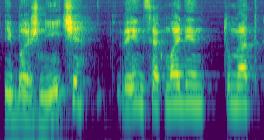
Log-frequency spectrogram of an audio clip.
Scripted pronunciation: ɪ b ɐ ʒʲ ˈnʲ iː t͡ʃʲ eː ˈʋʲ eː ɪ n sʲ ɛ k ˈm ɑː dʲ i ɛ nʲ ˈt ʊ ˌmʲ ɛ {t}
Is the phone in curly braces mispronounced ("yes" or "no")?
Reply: no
